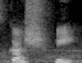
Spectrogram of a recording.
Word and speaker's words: Kashvi: Sir, my name is pronounced as Kashfi. Okay, Kashvi.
